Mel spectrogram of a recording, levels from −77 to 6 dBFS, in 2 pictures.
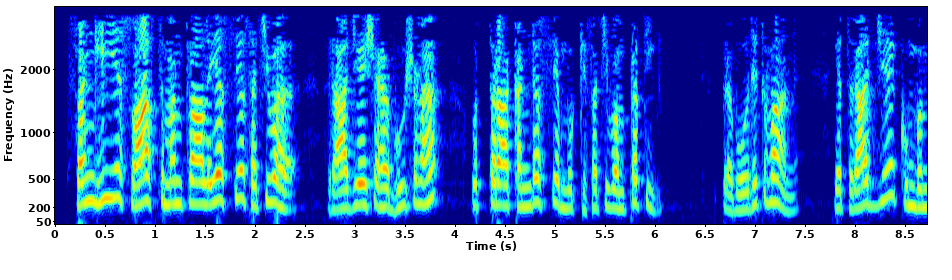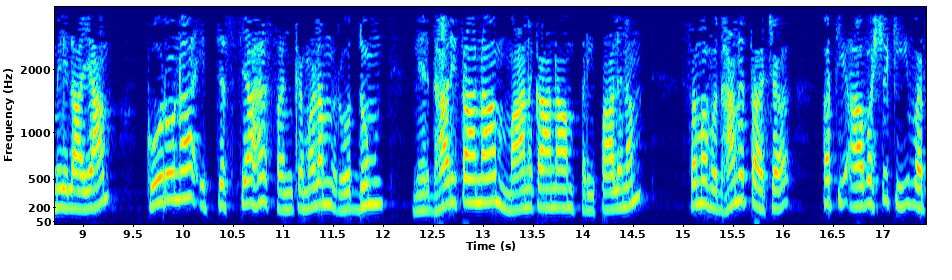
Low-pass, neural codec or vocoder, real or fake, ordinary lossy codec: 3.6 kHz; none; real; MP3, 32 kbps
